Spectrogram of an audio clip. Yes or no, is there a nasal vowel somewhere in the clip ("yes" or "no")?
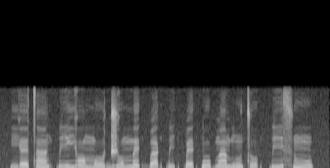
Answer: yes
